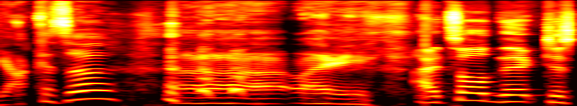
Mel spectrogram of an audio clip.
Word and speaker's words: Yakuza: Just say it with confidence, much like everybody said Yakuza for years, and then turns out it's the Yakuza.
